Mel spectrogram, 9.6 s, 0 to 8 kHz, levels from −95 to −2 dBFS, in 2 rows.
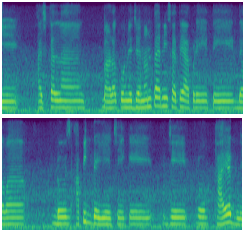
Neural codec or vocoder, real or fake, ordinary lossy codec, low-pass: codec, 16 kHz, 6 kbps, DAC; fake; Opus, 32 kbps; 7.2 kHz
